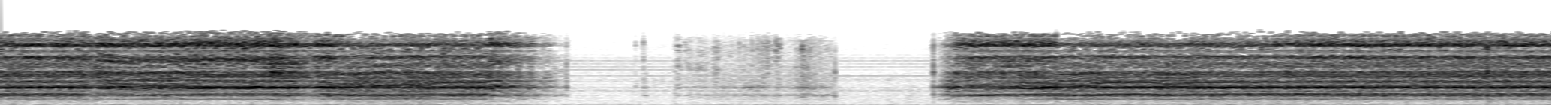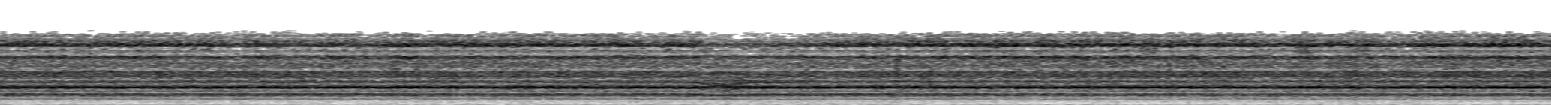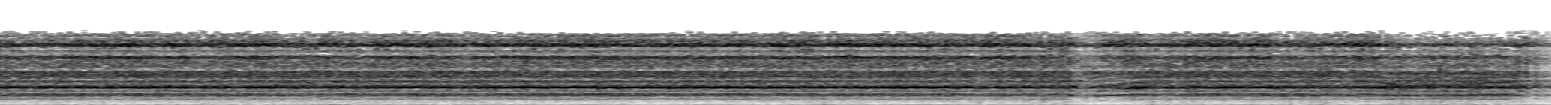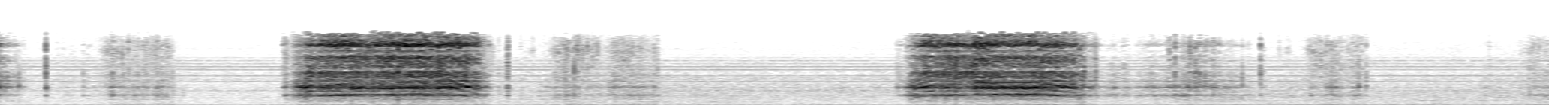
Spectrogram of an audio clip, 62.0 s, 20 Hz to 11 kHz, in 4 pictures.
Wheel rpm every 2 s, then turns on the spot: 160, 160, 90, 10, 30, 150, 160, 160, 160, 160, 160, 160, 160, 160, 160, 160, 160, 160, 160, 160, 160, 150, 160, 40, 30, 100, 10, 10, 90, 20, 10.
6-8 52-54 58-60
